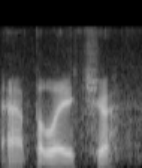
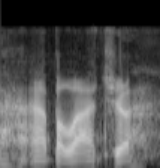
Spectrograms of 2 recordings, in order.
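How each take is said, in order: First: It is said the way outsiders say it. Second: It is said the way Appalachian locals say it.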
